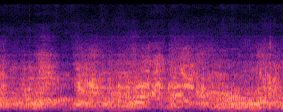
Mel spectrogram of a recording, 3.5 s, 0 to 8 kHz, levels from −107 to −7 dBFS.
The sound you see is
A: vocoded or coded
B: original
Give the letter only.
A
